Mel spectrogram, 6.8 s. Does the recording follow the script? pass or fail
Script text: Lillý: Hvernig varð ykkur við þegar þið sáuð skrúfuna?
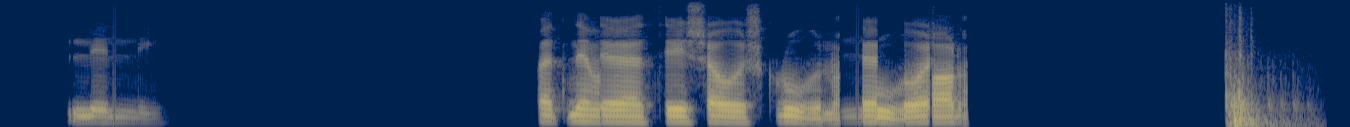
fail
